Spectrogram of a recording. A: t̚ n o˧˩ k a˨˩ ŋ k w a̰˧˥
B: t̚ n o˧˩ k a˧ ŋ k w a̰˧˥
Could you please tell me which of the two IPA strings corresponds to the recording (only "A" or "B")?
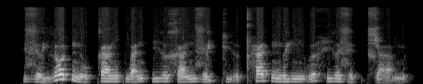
B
